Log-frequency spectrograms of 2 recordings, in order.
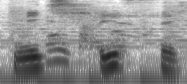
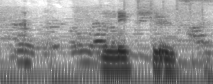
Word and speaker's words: Nikšić: I always have to look at the way it's spelled. Nikšić. No, Nikšić.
